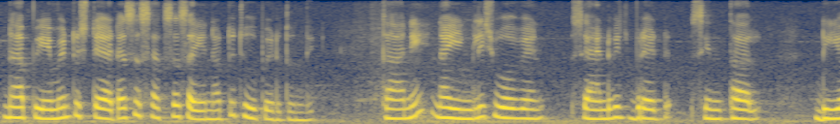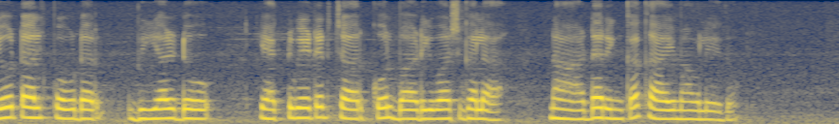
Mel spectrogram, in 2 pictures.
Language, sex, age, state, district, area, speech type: Telugu, female, 30-45, Andhra Pradesh, Palnadu, rural, read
